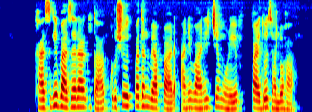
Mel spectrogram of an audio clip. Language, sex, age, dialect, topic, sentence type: Marathi, female, 18-24, Southern Konkan, agriculture, statement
